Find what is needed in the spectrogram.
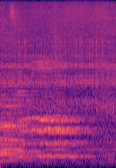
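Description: A solo soprano sings with Renaissance lute accompaniment, holding a sustained note that dies away near the end.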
